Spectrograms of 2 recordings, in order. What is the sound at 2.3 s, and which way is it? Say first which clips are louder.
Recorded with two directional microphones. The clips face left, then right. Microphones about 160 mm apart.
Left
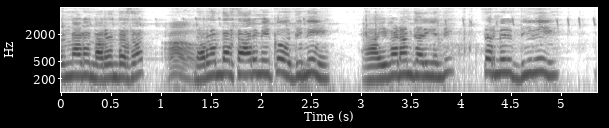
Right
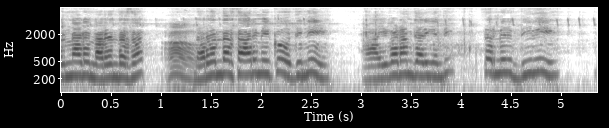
Speech: left 6 dB; 75° left (ahead or behind).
